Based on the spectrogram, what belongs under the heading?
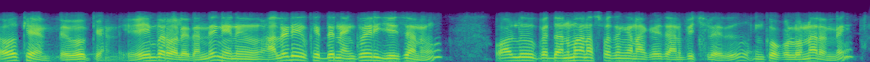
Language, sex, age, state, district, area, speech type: Telugu, male, 30-45, Andhra Pradesh, Bapatla, urban, conversation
